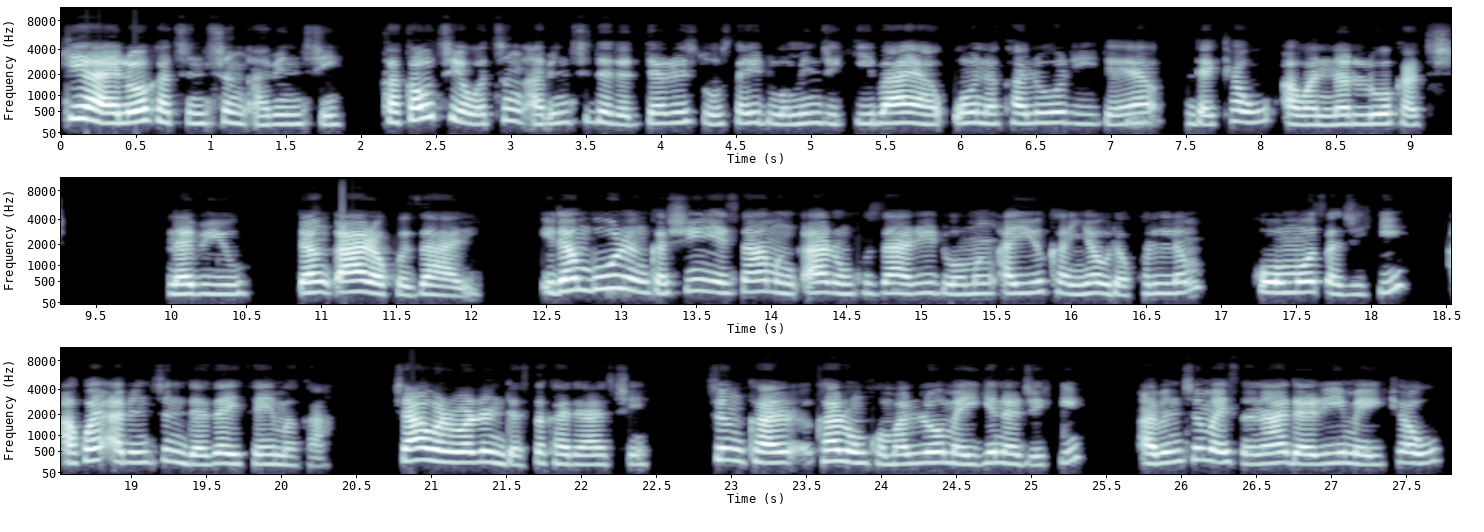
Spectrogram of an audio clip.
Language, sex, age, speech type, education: Hausa, female, 30-45, spontaneous, tertiary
